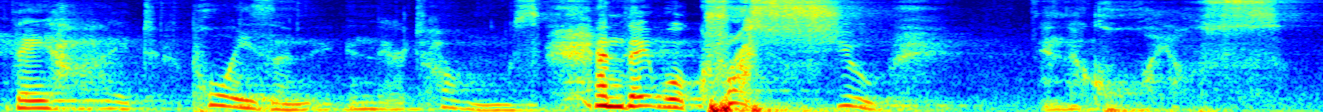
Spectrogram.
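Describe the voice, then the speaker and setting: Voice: mid-range voice, sing-song, pitched below the performer's own voice. A man as stern mother frog, long hall reverb. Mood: grave warning. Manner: slow, emphatic, admonishing. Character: alarmed, stern mother frog warning her son.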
